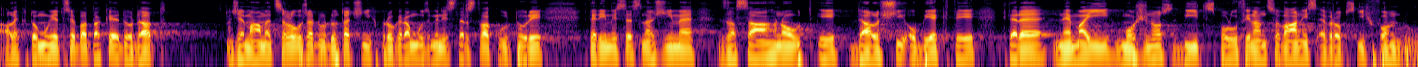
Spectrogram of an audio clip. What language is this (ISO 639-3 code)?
ces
